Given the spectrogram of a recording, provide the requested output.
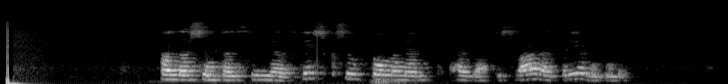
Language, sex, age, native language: Icelandic, female, 50-59, Icelandic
